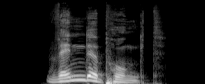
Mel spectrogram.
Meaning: 1. turning point 2. inflection point
- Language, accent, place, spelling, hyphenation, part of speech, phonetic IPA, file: German, Germany, Berlin, Wendepunkt, Wen‧de‧punkt, noun, [ˈvɛndəˌpʊŋkt], De-Wendepunkt.ogg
